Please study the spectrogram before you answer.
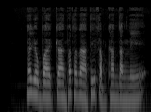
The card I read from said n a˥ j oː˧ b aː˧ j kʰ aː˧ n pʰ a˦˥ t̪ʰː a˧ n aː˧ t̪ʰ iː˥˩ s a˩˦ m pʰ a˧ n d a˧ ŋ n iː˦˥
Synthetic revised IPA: n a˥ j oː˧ b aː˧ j k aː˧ n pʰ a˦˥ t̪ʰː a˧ n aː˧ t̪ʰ iː˥˩ s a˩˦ m kʰ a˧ n d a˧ ŋ n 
